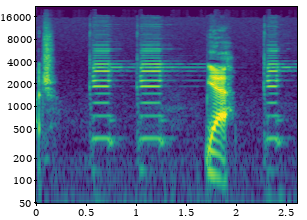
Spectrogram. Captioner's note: horn honking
